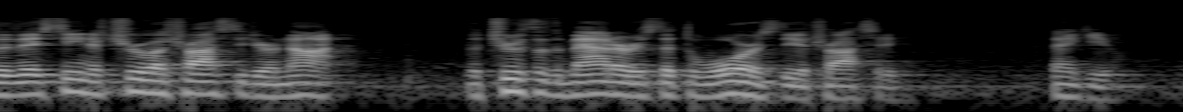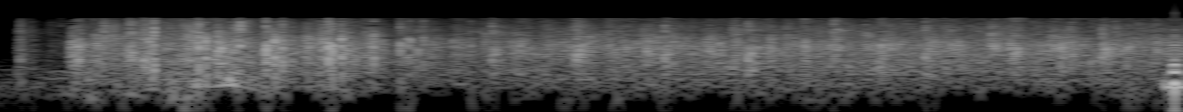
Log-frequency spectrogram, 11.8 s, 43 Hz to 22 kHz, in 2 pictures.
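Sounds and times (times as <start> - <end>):
speech: 0.0 - 1.8, 2.4 - 4.6, 5.3 - 5.8
large crowd applause in a standing ovation after testimony on a panel: 6.1 - 11.8.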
